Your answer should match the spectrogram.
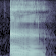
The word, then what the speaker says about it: un: without any doubt, but you've got to pronounce it like un. So it's what we call the nasal, so it goes in your nose, okay, un. So if you listen to me, you don't hear any N, okay, so it's just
